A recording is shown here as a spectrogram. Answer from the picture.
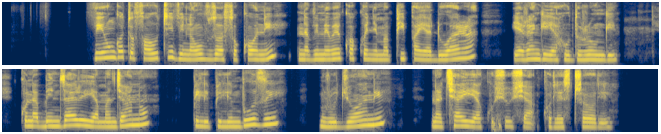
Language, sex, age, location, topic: Swahili, female, 25-35, Mombasa, agriculture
